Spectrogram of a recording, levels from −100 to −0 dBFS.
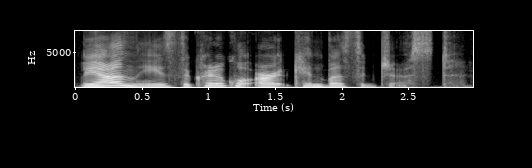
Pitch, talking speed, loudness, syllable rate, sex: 210 Hz, 160 wpm, -18 LUFS, 4.4 syllables/s, female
